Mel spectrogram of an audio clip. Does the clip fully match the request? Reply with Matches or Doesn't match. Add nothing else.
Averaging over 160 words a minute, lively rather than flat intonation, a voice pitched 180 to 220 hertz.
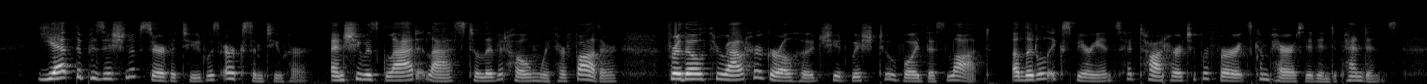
Matches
